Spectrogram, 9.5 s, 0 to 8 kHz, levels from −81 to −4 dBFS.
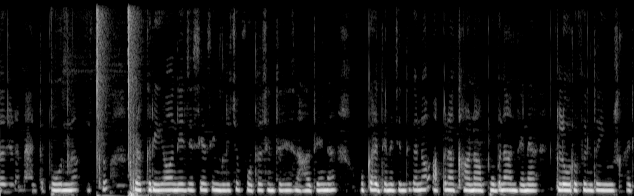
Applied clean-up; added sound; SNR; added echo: classical method Wiener filter.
